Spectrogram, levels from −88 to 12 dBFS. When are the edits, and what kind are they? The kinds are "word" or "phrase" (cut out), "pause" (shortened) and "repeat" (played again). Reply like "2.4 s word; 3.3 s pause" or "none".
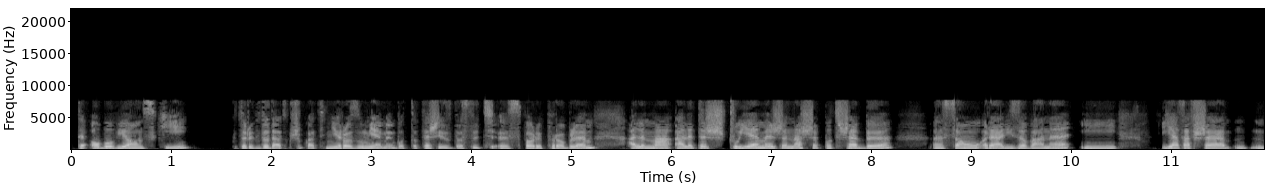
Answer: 2.2 s word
